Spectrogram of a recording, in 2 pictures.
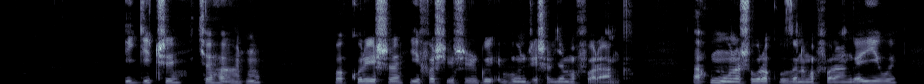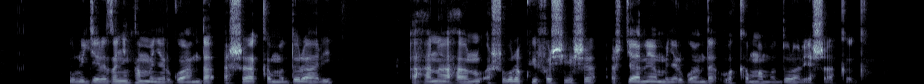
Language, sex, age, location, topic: Kinyarwanda, male, 18-24, Huye, finance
